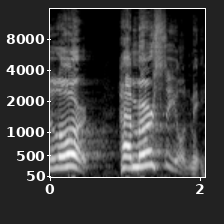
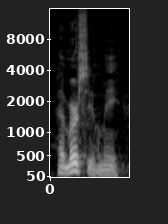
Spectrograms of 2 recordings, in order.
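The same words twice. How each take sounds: First: Loud, high, fervent plea; impassioned shout to the Lord; crying out. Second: Low, soft and unraised; subdued, matter-of-fact request; understated plea. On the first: Acted. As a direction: raise your voice and cry out for mercy. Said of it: "He cried out and said". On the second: Shown as a demonstration. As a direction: say it quietly, with no cry in it. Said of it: "Bartimaeus just didn't say".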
